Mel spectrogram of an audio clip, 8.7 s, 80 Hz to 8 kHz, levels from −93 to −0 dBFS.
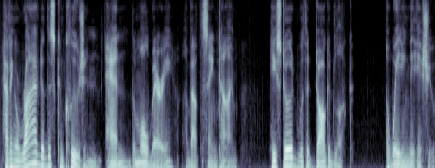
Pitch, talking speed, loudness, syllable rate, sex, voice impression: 95 Hz, 145 wpm, -19 LUFS, 4.6 syllables/s, male, very masculine, very middle-aged, slightly tensed, slightly powerful, bright, soft, muffled, slightly halting, raspy, cool, very intellectual, refreshing, sincere, very calm, mature, very friendly, reassuring, very unique, elegant, very wild, sweet, lively, kind, slightly intense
